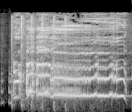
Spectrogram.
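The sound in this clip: A rooster crows alone in one loud, long, harmonic call. It opens with a few short rising notes, then holds a sustained, slightly wavering crow for over two seconds before breaking off.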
